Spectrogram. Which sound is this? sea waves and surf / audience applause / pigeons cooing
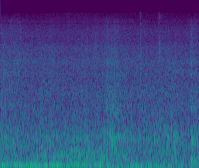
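sea waves and surf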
